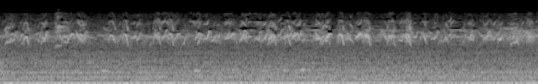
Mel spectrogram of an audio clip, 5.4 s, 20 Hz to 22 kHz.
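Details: Many freshly hatched chicken chicks from a 07.07.2023 hatch of Blue, Light Brahma, Wyandotte, Sebright and Legbar breeds give shrill overlapping peeps throughout, backed by a droning low hum.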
